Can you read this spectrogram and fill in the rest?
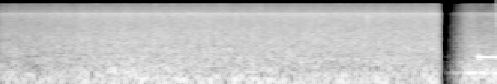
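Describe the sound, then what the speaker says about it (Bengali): Steady rain falls on a cloudy afternoon as a dense, even hiss close by, continuing unbroken until a sudden brief cut near the end. "দেখুন মেঘলা আকাশ, বৃষ্টি হচ্ছে।"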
